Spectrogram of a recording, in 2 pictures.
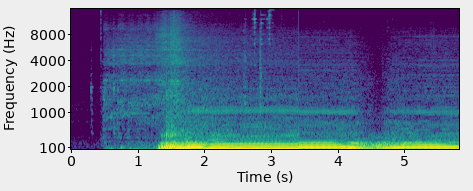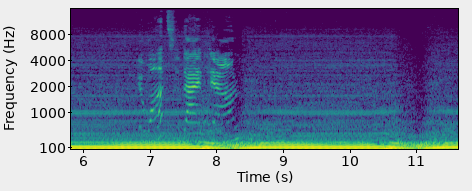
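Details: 1990 Toyota Celica GTS, warmed up, stock airbox reinstalled: steady but noticeably high idle that dropped only a couple hundred rpm after adjustments. Idle control valve being checked next; a big vacuum leak is suspected.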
